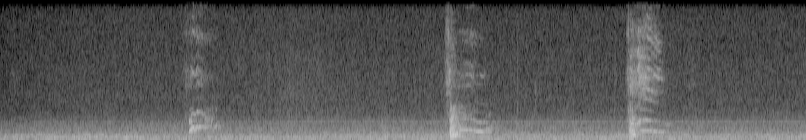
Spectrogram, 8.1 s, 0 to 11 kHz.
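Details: Cat coughing at 4 a.m., three short, dry, hacking bursts over several seconds against steady room hum; cough.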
